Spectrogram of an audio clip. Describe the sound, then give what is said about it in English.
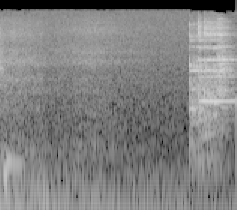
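Beer glasses clink together in a Christmas toast: a sharp chime with a short ring, then a quick second tap, after a moment of quiet. “So Christmas cheers.”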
